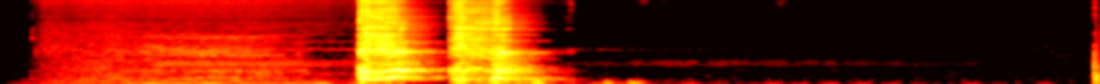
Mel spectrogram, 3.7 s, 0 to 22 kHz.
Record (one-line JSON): {"cough_length": "3.7 s", "cough_amplitude": 32768, "cough_signal_mean_std_ratio": 0.28, "survey_phase": "beta (2021-08-13 to 2022-03-07)", "age": "45-64", "gender": "Female", "wearing_mask": "No", "symptom_none": true, "smoker_status": "Never smoked", "respiratory_condition_asthma": false, "respiratory_condition_other": false, "recruitment_source": "REACT", "submission_delay": "3 days", "covid_test_result": "Negative", "covid_test_method": "RT-qPCR"}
